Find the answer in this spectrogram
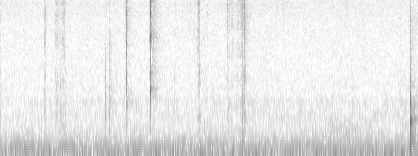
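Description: Scissors snipping wrapping paper: a run of short, sharp snips and clicks, the loudest about a second and a half in.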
